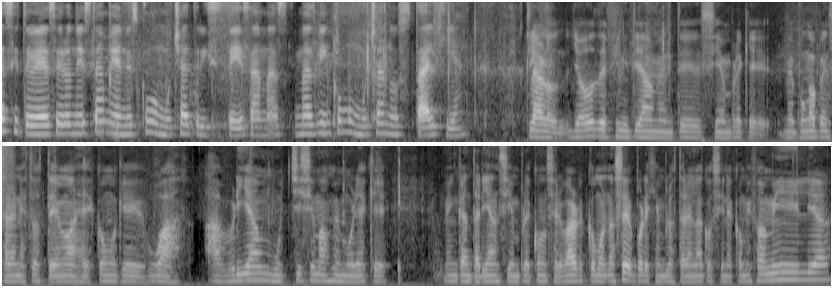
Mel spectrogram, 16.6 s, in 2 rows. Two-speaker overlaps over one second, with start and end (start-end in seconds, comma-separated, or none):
none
